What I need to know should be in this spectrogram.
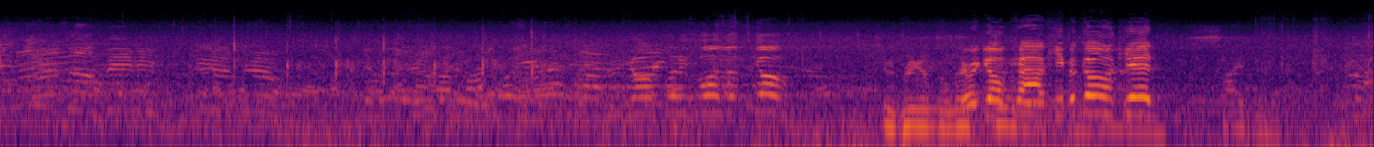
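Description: A crowd of men chatter and call out outdoors.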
